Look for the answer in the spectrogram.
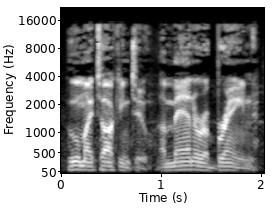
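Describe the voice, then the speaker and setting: A man's voice: sits low, quick pace, fairly bright tone, a little hiss or hum. A man playing a wary, questioning adventurer as the protagonist of a video game. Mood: wary, probing.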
